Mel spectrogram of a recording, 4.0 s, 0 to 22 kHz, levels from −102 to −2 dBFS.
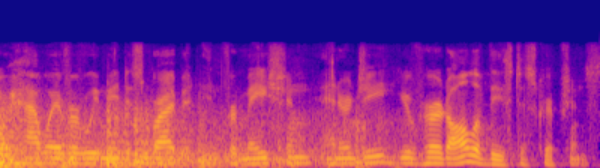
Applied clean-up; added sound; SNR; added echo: none; Thunder; 2 dB; none.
